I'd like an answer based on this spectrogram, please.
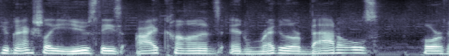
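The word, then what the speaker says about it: Eikons: the end of this presentation we're on the icons and that's spelled e-i-k-o-n and this is basically like your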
